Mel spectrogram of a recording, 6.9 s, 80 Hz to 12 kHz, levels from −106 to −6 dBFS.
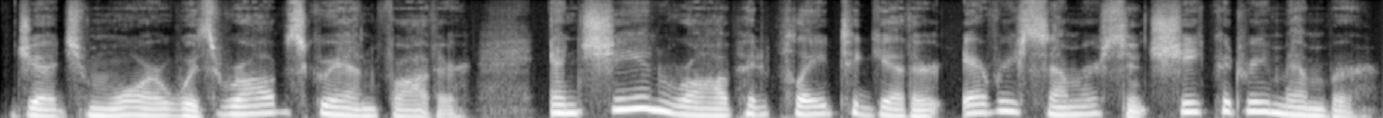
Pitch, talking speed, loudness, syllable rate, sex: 165 Hz, 155 wpm, -16 LUFS, 4.8 syllables/s, female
